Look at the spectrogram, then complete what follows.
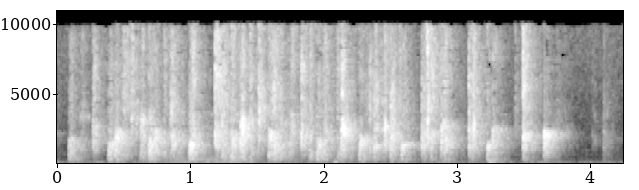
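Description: A crowd of people clapping their hands for the Lord after a prayer, a dense, steady burst of overlapping claps for several seconds, loud, with a few voices faintly mixed in.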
